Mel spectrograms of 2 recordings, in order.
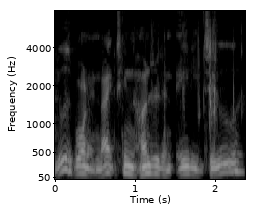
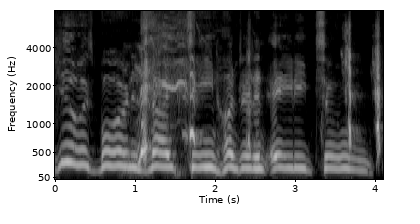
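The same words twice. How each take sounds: First: It is said in a normal voice. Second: It is said in a put-on old voice.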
